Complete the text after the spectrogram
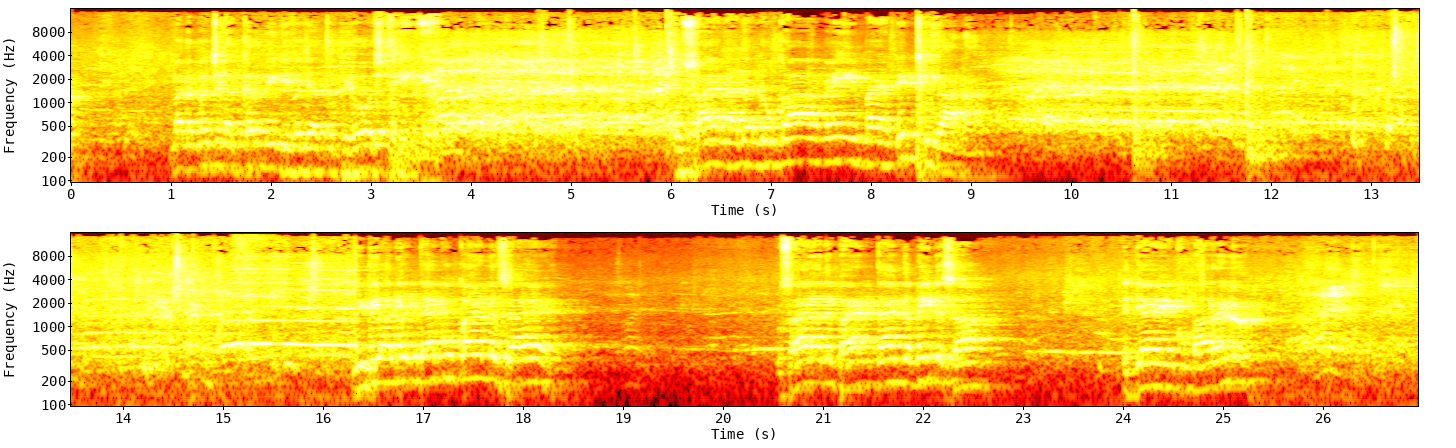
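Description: A man recites loudly and with passion into a microphone, heard through loudspeakers.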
